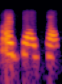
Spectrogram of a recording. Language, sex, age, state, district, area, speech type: Marathi, female, 30-45, Maharashtra, Akola, rural, conversation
